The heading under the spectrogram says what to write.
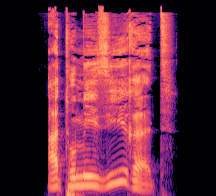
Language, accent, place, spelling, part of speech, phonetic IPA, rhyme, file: German, Germany, Berlin, atomisieret, verb, [atomiˈziːʁət], -iːʁət, De-atomisieret.ogg
- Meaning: second-person plural subjunctive I of atomisieren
